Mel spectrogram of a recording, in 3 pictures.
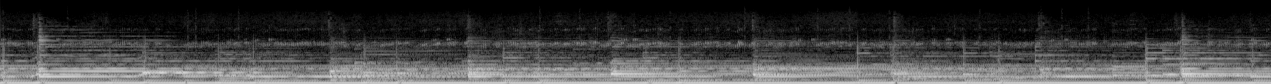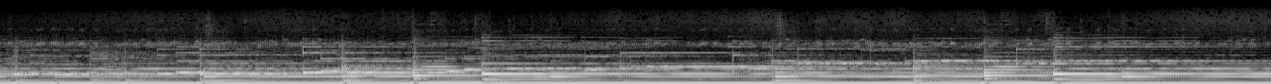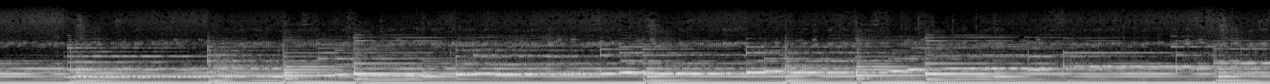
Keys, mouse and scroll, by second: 0.4 shift+click, 0.6 alt+click, 1.8 shift+click, 2.3 alt+click, 5.3 shift+click, 6.1 shift+click, 7.4 alt+click, 8.5 shift+click, 9.1 shift+click, 10.9 alt+click, 17.6 alt+click, 22.2 scroll down 1, 23.3 right click, 25.7 scroll up 1, 28.5-28.9 scroll down 1, 30.4-31.0 scroll up 1, 31.2-31.5 scroll down 1, 33.2-33.5 scroll down 1, 34.8-35.1 scroll up 1, 35.1 right click, 37.1-37.6 scroll down 1.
